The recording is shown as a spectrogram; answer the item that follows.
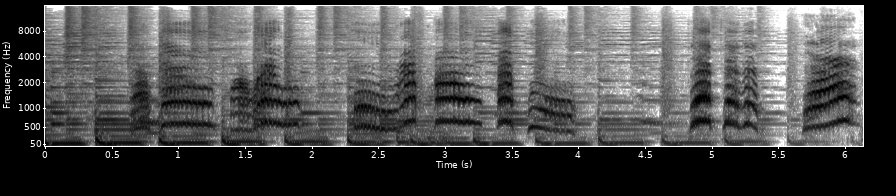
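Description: Cartoon score music with a steady bass line under a bouncing, sliding lead melody in short gliding phrases. It thins out briefly near the end, then comes back with a rising swoop.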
